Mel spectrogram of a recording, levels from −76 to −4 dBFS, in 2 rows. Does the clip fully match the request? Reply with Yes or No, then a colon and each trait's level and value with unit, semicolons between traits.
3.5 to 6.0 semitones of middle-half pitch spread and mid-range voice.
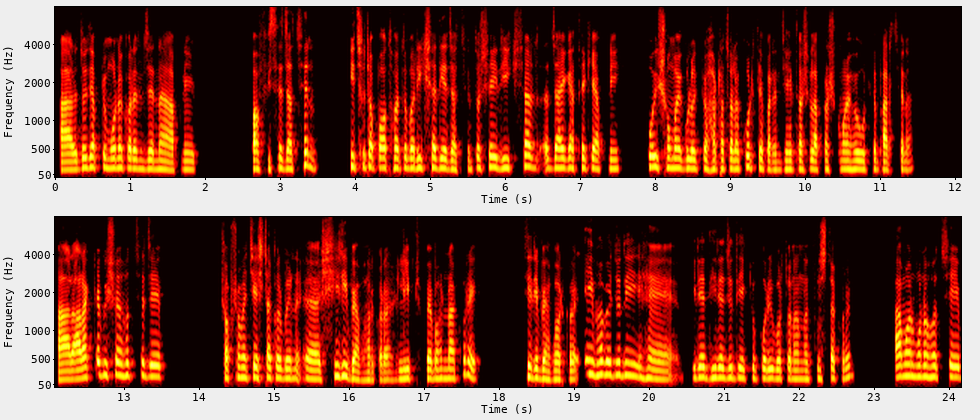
No: average, 3.1 semitones; medium, 170 Hz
